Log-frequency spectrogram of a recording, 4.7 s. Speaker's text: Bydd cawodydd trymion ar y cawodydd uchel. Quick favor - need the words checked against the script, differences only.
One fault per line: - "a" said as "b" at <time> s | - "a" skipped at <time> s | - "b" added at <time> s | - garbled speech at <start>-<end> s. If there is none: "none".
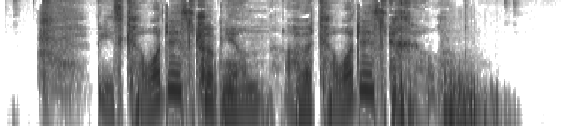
none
